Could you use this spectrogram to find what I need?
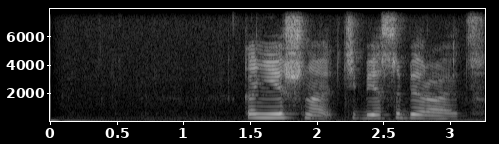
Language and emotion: Russian, neutral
